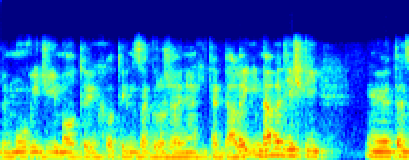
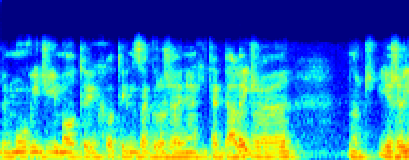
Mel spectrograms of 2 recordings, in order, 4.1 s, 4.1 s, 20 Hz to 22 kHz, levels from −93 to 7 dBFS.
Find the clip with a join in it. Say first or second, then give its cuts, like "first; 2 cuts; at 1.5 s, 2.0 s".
second; 1 cut; at 2.5 s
